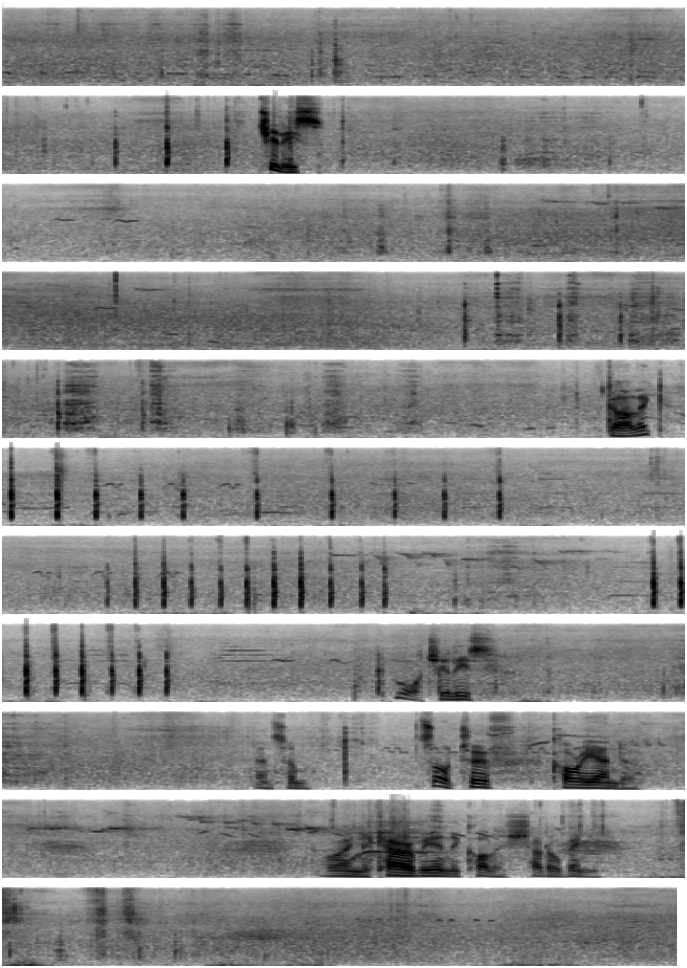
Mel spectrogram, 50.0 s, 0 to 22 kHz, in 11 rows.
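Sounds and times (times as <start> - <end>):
wind buffeting microphone: 0.0 - 9.4, 10.0 - 39.1, 44.7 - 50.0.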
